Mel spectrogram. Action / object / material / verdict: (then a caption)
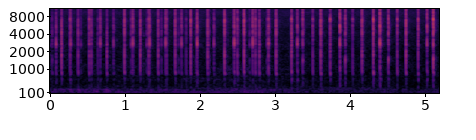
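tap / compact with metal-look rim and pressed powder pan / plastic / none. Long nails tap and scratch the shiny gold rim and the baked pink blush pan of a round, palm-sized blush compact. About forty quick, bright clicks, each dying away almost instantly, run over a soft, steady low hum.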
